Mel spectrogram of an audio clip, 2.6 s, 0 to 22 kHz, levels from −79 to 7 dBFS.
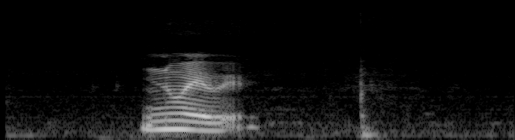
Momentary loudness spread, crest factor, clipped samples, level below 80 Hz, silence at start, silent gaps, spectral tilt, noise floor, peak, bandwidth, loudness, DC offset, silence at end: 25 LU; 20 dB; under 0.1%; -60 dBFS; 0.7 s; none; -7.5 dB/octave; -56 dBFS; -4 dBFS; 5.6 kHz; -18 LUFS; under 0.1%; 0.7 s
